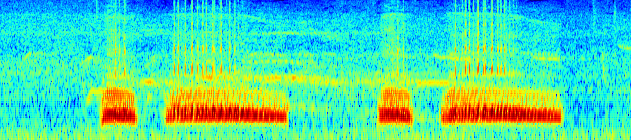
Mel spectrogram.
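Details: Two paired phrases from a decoy dove used for luring other doves: each a brief low coo running straight into a longer, steady, hoarse coo, repeated after about a second's pause.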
